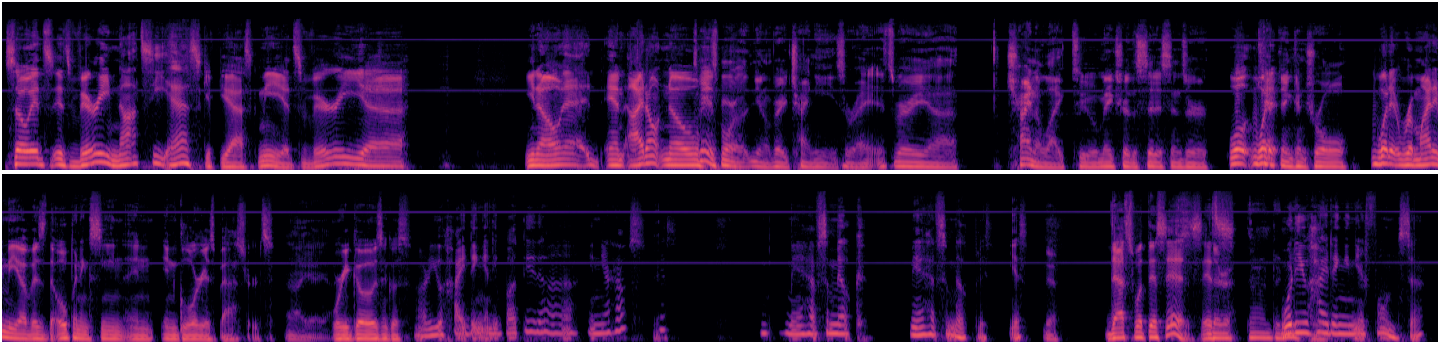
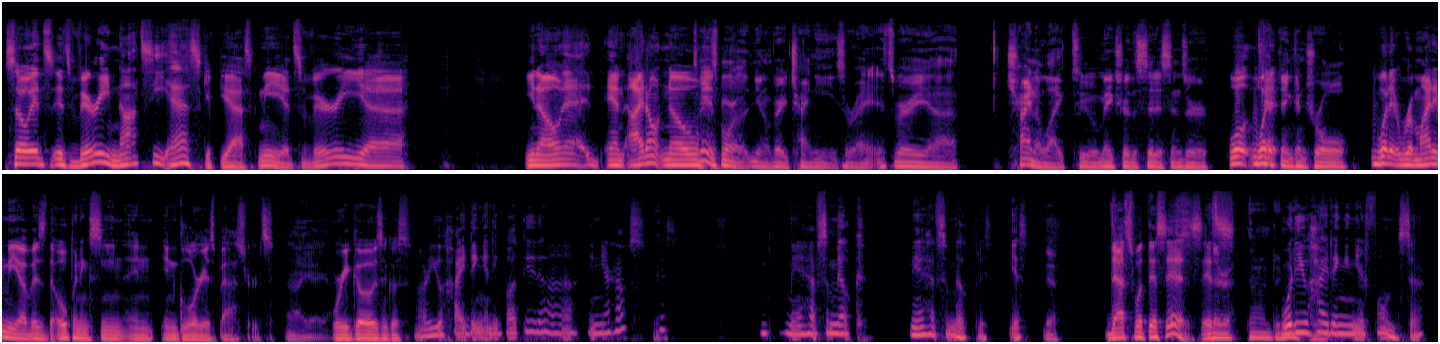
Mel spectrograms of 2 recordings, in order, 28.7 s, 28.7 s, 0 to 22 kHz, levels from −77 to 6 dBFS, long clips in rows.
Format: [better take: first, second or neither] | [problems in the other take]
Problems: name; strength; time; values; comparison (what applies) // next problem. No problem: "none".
second | high-pitched whine; faint; throughout; 8.5 kHz, 25 dB below the speech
